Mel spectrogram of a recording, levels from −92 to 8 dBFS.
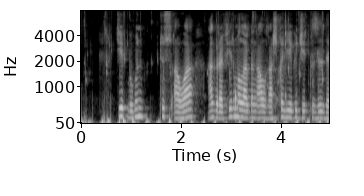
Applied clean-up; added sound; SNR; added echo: none; Fill (with liquid); 5 dB; none.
